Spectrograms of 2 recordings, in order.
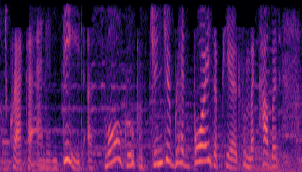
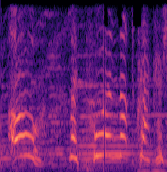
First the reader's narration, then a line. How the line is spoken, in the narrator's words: she sobbed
